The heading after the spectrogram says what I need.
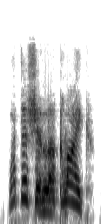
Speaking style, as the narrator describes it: roared the captain

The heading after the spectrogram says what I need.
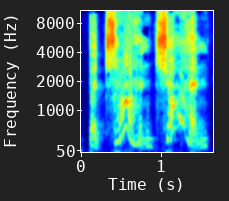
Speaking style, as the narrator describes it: gasped Mrs

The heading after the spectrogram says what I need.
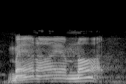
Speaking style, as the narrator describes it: Peter replied

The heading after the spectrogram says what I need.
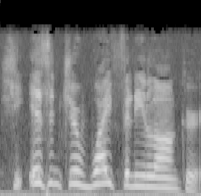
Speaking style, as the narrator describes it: exclaimed Sue, passionately excited

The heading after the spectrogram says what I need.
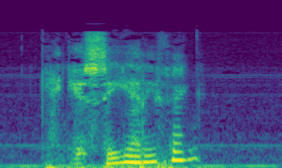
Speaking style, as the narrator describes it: whispered Hilda at last

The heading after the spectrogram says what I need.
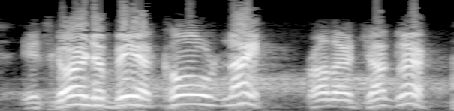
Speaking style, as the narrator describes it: the monk smiled at him and called out

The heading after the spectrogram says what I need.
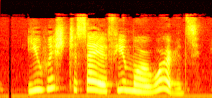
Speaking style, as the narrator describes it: he asked, in a pleasant voice

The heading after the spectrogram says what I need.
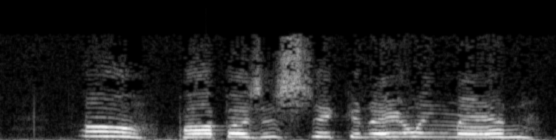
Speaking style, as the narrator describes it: Dagwood moans

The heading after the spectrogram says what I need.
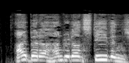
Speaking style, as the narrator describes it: shouted one

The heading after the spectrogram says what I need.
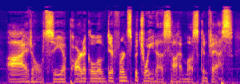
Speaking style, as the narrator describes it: retorted Quox gruffly

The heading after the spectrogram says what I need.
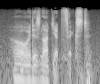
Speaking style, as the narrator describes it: murmured Fernand

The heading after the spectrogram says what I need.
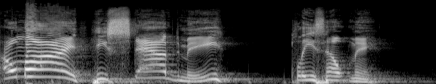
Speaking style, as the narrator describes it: She yelled out

